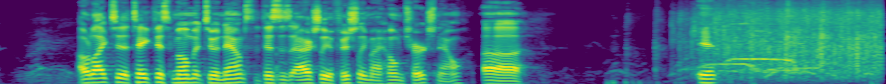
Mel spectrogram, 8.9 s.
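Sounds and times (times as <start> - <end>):
speech: 0.8 - 5.4, 7.0 - 7.4
audience cheering and clapping: 6.3 - 8.8.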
